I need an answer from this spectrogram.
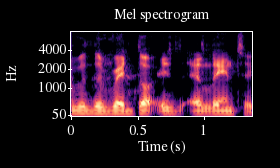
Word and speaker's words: Atlanta: Atlanta. Atlanta. Atlanta. You don't even pronounce the T.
